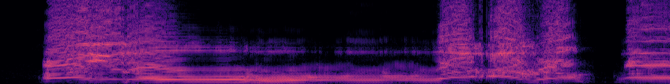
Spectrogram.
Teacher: Karena huruf idgham bi gunnah maka tanwinnya luluh ke wawu.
